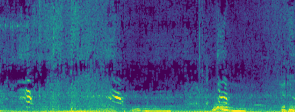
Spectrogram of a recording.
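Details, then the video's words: A lion cub crying for its mother: three high, wavering, falling mewing cries spaced about two seconds apart, over a low steady hum, with a person speaking and background music. "Lion Cub Crying for his mom"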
